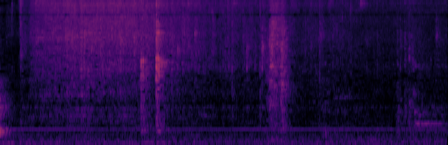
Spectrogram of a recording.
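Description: Chana dal, cumin and dried red chillies frying with mustard seeds in oil for masala dosa filling, a soft continuous sizzle with a few spoon scrapes and light clinks against the pan.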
